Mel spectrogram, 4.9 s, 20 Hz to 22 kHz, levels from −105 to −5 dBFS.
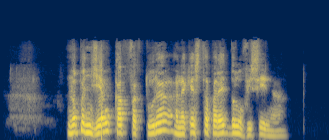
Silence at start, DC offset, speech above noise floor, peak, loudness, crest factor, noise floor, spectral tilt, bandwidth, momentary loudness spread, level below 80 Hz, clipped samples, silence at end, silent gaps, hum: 1 s; under 0.1%; 53 dB; 0 dBFS; -14 LUFS; 16 dB; -67 dBFS; -6 dB/octave; 8 kHz; 8 LU; -50 dBFS; under 0.1%; 0.7 s; none; none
